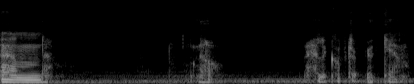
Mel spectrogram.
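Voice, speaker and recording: Somewhat breathy and fairly low-pitched, a man speaks fairly slowly with a Swedish accent. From Sweden. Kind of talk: ASMR storytelling. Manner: soft-spoken.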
